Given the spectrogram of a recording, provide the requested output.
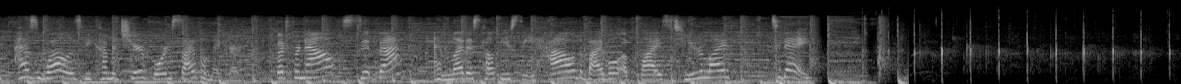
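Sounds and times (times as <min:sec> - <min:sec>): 
speech: 0:00.3 - 0:08.3
audience clapping: 0:08.6 - 0:11.7.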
